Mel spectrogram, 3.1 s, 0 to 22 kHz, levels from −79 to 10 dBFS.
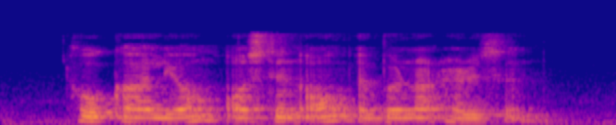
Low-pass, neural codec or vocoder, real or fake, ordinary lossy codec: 7.2 kHz; none; real; none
